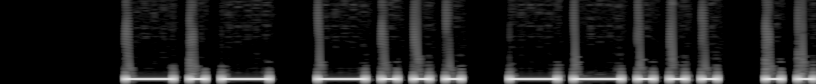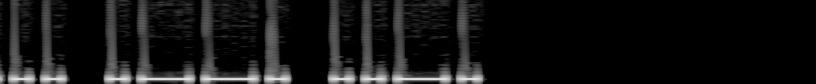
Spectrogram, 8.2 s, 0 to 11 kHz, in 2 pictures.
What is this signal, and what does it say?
Morse code, heard as a keyed tone, about 15 wpm, 700 Hz. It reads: KB7HPF
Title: USA Call Signs - 6 Characters - Repeated 2x - 15wpm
